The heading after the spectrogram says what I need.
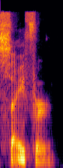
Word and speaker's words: Seyfer: Green Room beforehand but it is not safer it's safer so Mike Piper always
